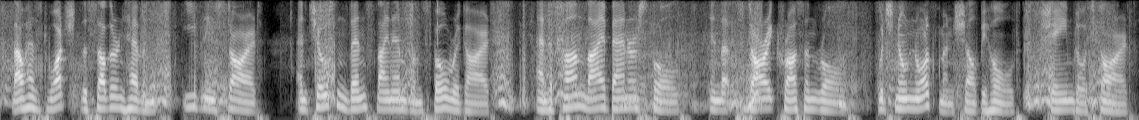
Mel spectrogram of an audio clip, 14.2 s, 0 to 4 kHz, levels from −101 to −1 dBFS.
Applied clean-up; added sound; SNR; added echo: none; Zipper (clothing); 11 dB; none.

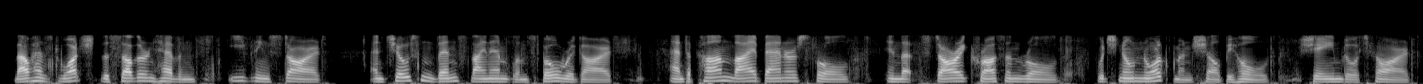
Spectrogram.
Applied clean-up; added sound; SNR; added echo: neural separator model SepFormer WHAM!.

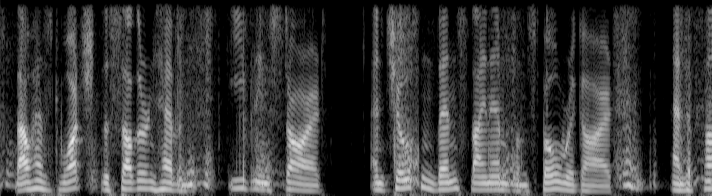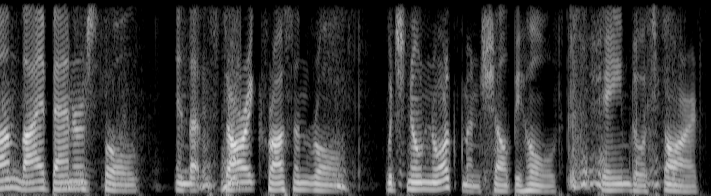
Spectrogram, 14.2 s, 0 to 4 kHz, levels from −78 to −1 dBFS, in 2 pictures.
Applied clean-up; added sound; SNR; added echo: neural mask model RNNoise.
